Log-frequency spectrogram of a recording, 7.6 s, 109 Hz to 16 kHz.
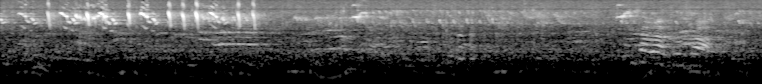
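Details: Displaying male São Tomé prinia singing at Nova Moca, São Tomé, on 19 January 2019: a quick run of sharp, high, evenly spaced notes lasting over two seconds, then fainter background calls.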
